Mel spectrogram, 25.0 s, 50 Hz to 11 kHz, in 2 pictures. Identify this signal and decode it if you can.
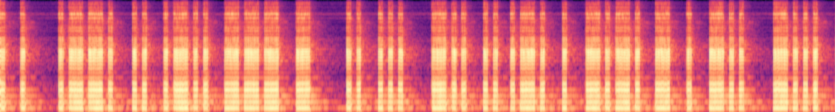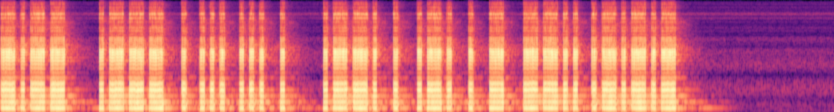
Morse code, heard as a buzzer, hand-sent with a paddle, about 16 wpm. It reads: … PILOT IS DIRECTED BY JESSE PERETZ.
